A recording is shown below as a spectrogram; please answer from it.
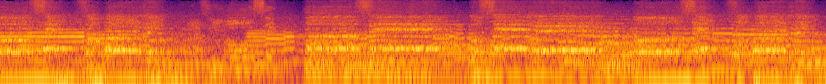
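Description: A large mixed choir of women's and men's voices singing a gospel song in harmony, holding long chords that change every second or two, with crisp consonants sung together.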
